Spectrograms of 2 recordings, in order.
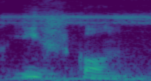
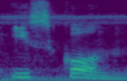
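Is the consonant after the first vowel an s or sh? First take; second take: sh; s. First: The word is said with an sh sound. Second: The word is said with an s sound.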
